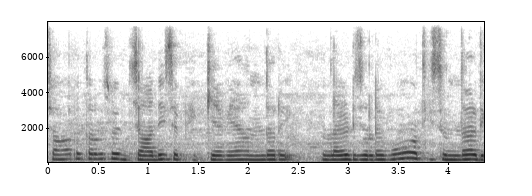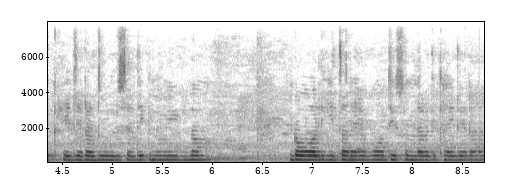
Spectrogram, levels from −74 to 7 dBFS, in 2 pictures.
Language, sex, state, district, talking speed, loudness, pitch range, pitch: Hindi, female, Uttar Pradesh, Hamirpur, 260 wpm, -16 LUFS, 230-250 Hz, 235 Hz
